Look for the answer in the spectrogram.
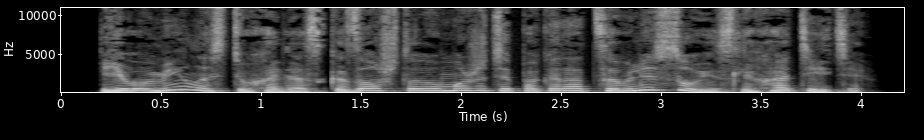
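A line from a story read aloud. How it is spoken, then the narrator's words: Joyful announcement. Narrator (Russian): радостно сообщил он ей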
